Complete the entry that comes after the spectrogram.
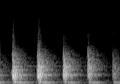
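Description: Five taps along a dot-and-dab plasterboard wall fixed to concrete block, at a section where the board sits on a dollop of adhesive. Each gives a short, dull knock centred around the midrange that fades quickly, confirming the wall sounds solid at that spot.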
